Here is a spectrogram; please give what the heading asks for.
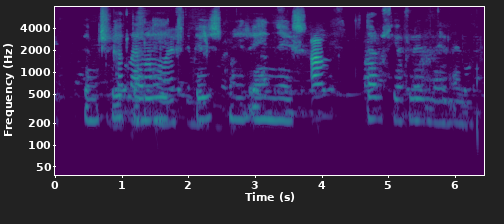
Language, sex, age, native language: Icelandic, female, 11, Icelandic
